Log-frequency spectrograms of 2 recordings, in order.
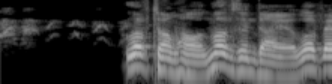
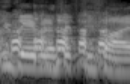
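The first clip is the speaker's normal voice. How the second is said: fast, louder, laughing through it; 3 semitones higher, 4 dB louder, faster than usual. Real, not acted. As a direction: crack up while repeating it.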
